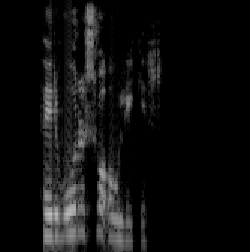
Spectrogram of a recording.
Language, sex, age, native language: Icelandic, female, 40-49, Icelandic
